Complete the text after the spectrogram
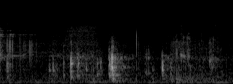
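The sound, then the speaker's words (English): Soft, crisp crunching of aspirin tablets being chewed, a handful of irregular gritty bites over a couple of seconds with no talking. “How can you chew those things like that?”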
